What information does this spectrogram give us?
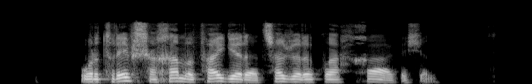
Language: Abkhazian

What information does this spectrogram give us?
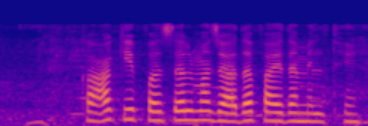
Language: Chhattisgarhi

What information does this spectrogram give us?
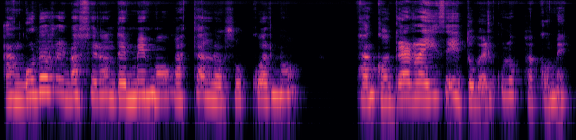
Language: Extremaduran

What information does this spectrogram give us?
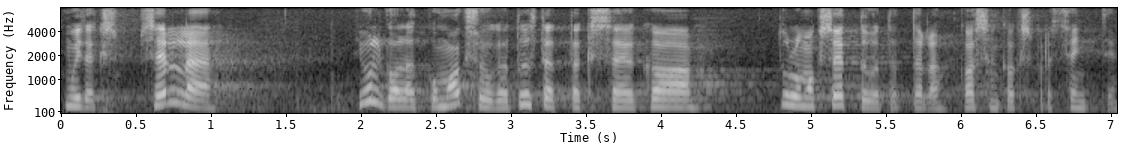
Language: Estonian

